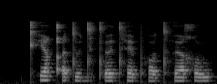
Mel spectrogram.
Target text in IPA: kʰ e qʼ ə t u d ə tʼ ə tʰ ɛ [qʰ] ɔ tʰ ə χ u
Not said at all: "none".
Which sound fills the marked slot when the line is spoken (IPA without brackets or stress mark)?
pʰ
